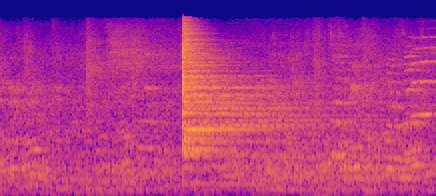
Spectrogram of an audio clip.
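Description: Boxing ring bell struck once about two seconds in, ringing on and fading, over the murmur of the crowd.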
